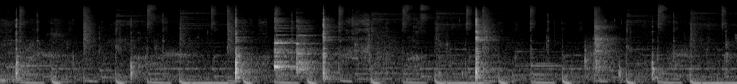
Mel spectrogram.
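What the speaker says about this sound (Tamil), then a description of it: "நல்லா கலந்து விட்டுடலாம்." A ladle mixes urundai kuzhambu in a metal pot, giving repeated close scraping strokes and sharp clinks against the pot in an uneven rhythm.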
